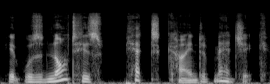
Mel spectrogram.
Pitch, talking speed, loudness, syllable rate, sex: 130 Hz, 180 wpm, -21 LUFS, 3.8 syllables/s, male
